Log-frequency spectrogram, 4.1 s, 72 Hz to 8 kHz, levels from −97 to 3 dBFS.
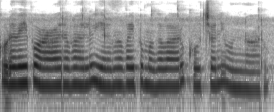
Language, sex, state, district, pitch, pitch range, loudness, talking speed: Telugu, female, Telangana, Hyderabad, 230 Hz, 220-240 Hz, -16 LUFS, 100 wpm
